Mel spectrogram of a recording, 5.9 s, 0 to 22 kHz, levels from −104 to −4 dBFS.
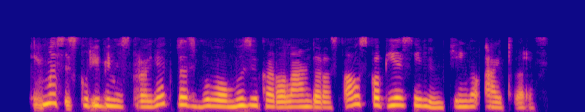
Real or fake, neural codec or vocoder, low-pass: fake; codec, 16 kHz in and 24 kHz out, 1.1 kbps, FireRedTTS-2 codec; 5.4 kHz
